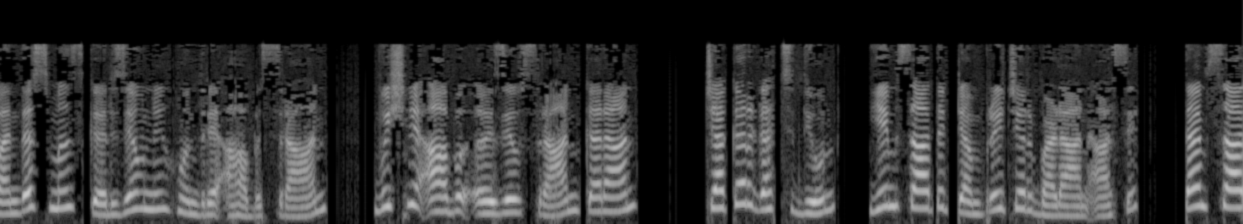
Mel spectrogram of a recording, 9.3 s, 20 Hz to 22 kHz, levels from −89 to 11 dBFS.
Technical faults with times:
0.00-9.33 low bit depth without dither
0.00-9.33 AAC compression
5.66-6.00 CD scratch ticks

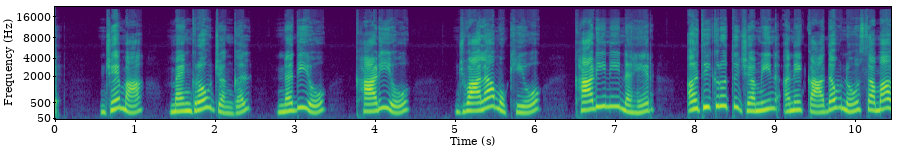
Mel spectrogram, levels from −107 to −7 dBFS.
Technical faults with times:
none

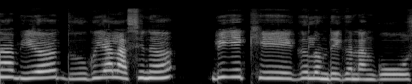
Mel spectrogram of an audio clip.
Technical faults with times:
0.00-4.12 Vorbis compression

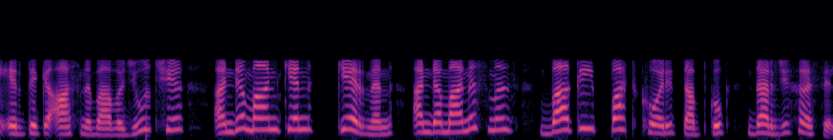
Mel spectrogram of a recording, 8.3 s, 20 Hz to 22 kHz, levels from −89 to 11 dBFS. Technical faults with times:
1.46-1.51 packet loss with pitch repetition
7.76-7.79 packet loss with pitch repetition

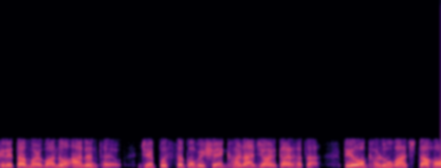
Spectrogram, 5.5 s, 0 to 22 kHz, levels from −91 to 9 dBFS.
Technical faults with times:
1.13-1.24 VoIP packet loss concealed by the speech codec

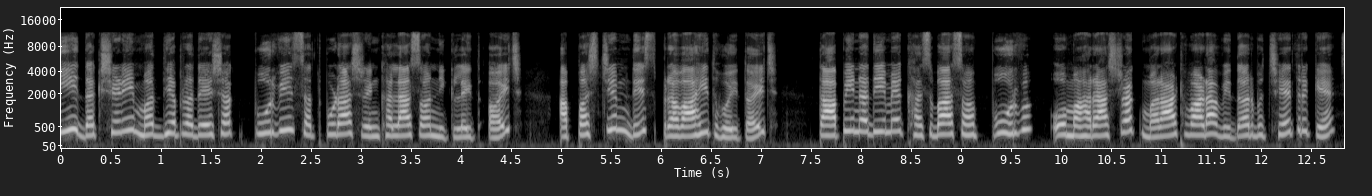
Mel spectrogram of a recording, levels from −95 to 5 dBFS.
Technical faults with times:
0.00-12.84 Bluetooth LC3 compression

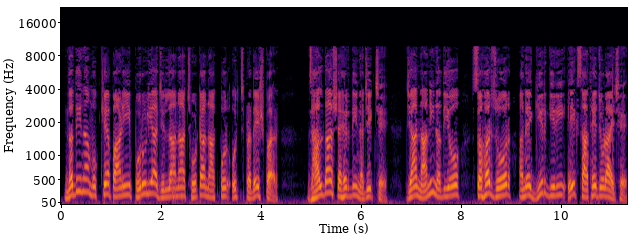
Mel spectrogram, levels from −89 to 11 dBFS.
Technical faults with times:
0.00-11.34 low-bitrate audio saved at a high bitrate

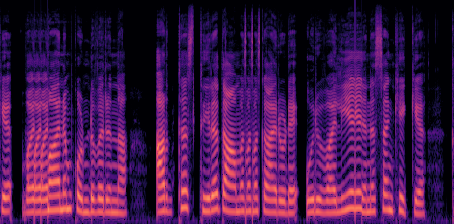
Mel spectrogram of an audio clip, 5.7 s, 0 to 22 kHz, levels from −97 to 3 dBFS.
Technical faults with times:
0.43-0.60 repeated buffer
3.07-3.24 repeated buffer
4.44-4.52 repeated buffer

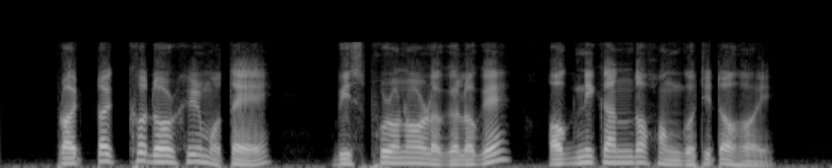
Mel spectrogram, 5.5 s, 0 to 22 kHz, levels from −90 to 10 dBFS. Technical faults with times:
none

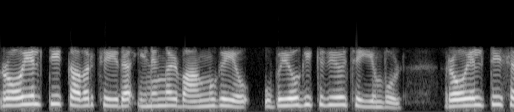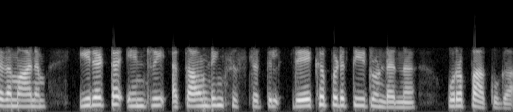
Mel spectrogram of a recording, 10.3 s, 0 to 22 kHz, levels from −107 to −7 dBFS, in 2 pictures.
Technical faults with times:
1.30-1.52 AMR bit errors
7.08-7.24 AMR bit errors

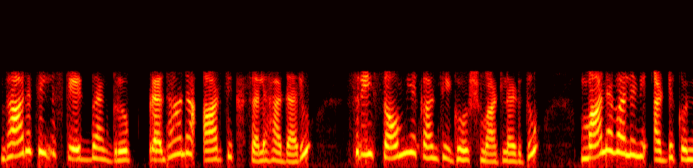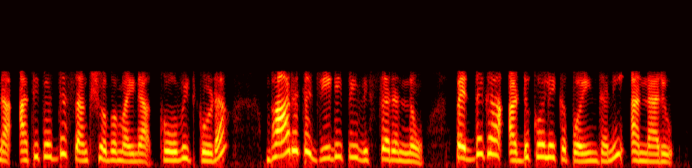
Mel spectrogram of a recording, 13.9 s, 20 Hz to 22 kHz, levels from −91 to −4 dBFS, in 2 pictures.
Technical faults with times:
0.00-13.86 G.729 codec
0.46-0.55 VoIP packet loss concealed by the speech codec
2.38-2.46 VoIP packet loss concealed by the speech codec

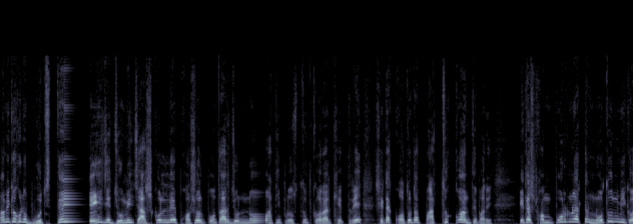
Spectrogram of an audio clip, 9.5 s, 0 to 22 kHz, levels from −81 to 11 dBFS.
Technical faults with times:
0.97-1.37 long network dropout
1.97-2.02 short concealed packet loss
3.80-4.00 long network dropout
8.00-8.04 short concealed packet loss

